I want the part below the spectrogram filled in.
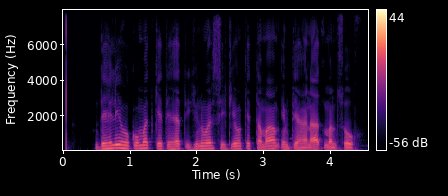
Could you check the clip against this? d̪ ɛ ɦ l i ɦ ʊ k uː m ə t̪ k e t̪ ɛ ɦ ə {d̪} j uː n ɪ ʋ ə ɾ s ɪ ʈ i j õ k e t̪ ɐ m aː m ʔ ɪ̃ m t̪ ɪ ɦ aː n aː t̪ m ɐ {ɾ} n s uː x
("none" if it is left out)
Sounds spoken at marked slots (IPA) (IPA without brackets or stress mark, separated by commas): t̪, none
